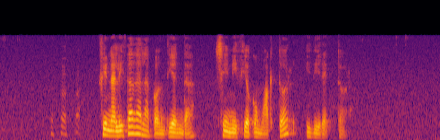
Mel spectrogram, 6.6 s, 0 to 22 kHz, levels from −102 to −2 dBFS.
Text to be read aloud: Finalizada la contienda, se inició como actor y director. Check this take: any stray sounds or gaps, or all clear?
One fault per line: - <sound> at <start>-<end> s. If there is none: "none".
- laugh at 0.8-1.2 s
